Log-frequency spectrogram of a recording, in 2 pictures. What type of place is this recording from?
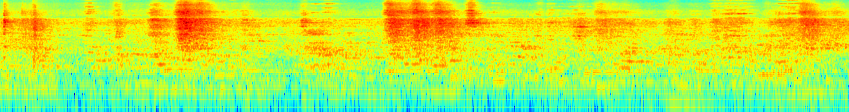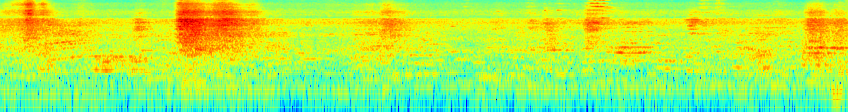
restaurant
